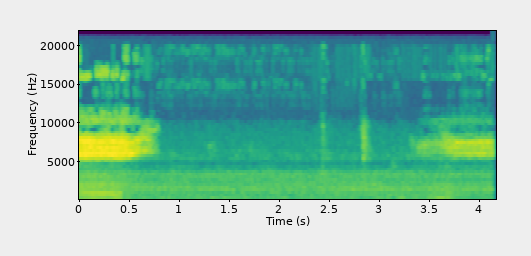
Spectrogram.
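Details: Snoring Maltese-Shih Tzu cross named Ddudu, asleep after work; a short harmonic snort opens, followed by quiet, low, rhythmic snoring breaths with faint clicks in between.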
